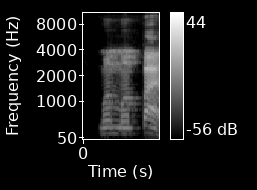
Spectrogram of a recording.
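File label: "memepat", Malay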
